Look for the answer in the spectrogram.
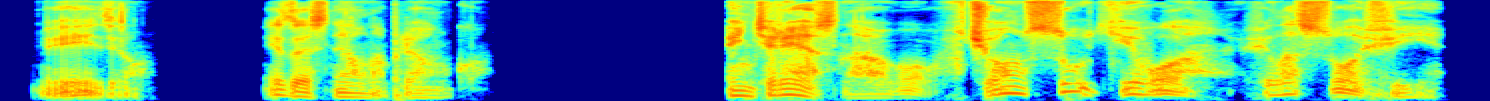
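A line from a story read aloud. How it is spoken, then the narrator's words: Muttered under breath. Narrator (Russian): пробормотал себе под нос Даринг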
